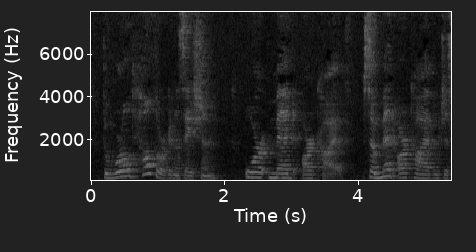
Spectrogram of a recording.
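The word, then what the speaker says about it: medRxiv: is more accurate the World Health Organization or Med archive so men archive which is spelled med ahrefs IV those are the preprints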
